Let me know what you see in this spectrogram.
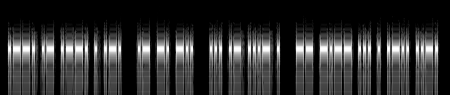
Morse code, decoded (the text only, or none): PAPER AND SAVE MYSELF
